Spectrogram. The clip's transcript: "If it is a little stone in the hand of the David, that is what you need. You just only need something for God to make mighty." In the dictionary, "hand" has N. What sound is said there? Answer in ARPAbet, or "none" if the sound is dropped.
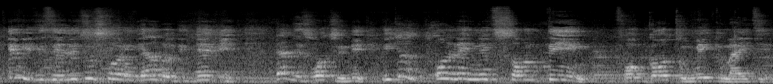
none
